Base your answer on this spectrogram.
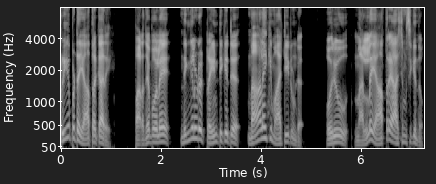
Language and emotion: Malayalam, happy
